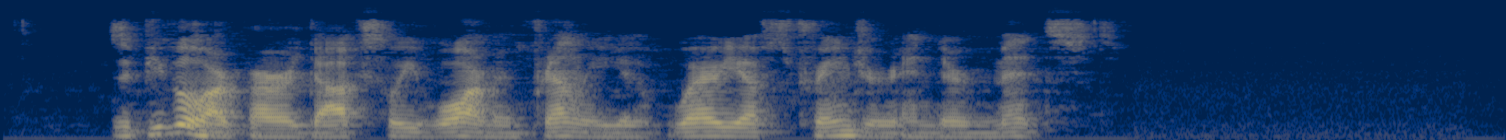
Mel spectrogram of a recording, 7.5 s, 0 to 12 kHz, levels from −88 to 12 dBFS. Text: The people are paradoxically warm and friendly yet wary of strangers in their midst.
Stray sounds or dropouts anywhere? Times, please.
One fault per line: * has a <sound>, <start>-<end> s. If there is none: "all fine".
all fine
